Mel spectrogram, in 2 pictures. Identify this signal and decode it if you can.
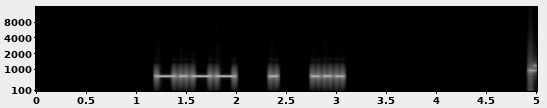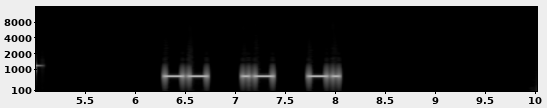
Morse code, heard as a keyed tone, about 20 wpm, spaced as for 15 wpm, 690 Hz. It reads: YES MAN
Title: 2x Character Spacing - Top 500 Words - 20wpm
